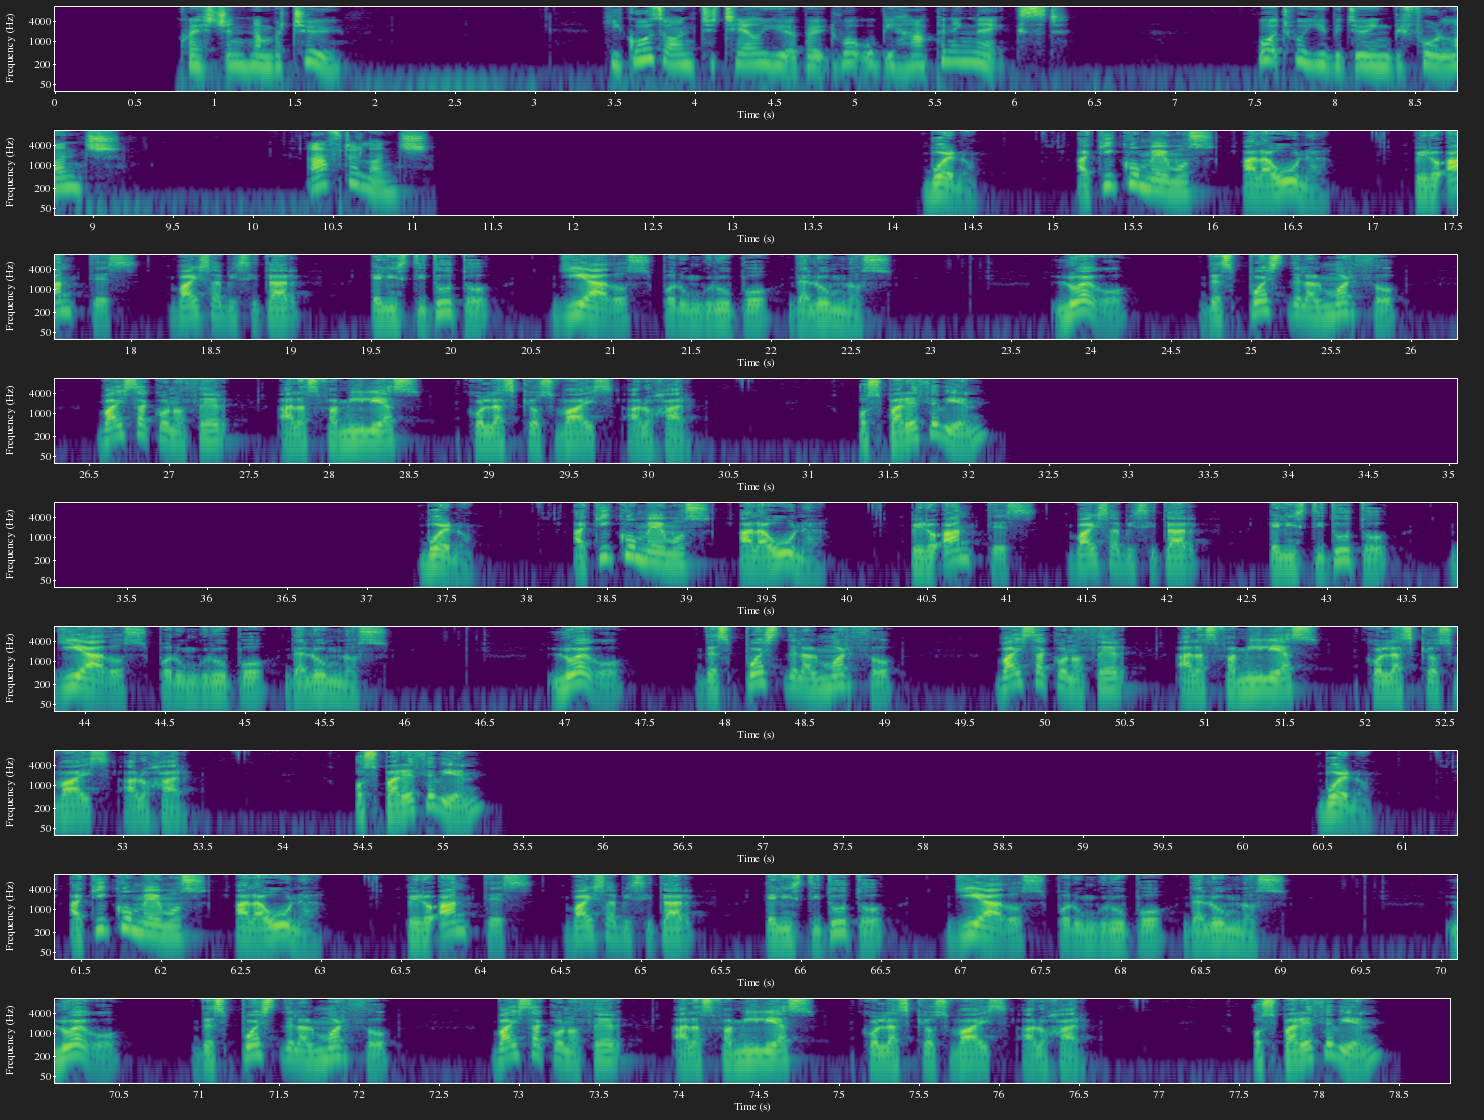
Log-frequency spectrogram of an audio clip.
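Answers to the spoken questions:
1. Visiting the school, guided by a group of pupils
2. Meeting the families you will stay with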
